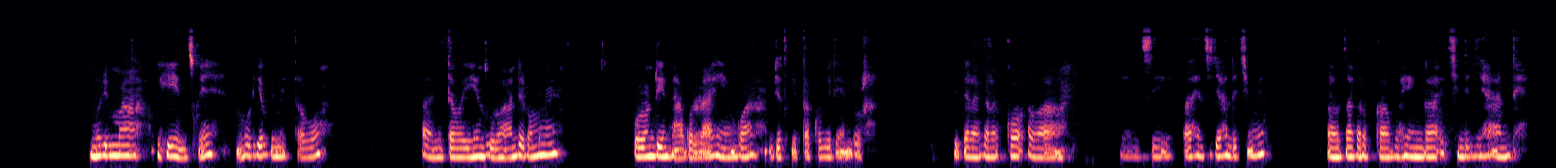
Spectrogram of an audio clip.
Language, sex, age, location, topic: Kinyarwanda, female, 25-35, Musanze, agriculture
